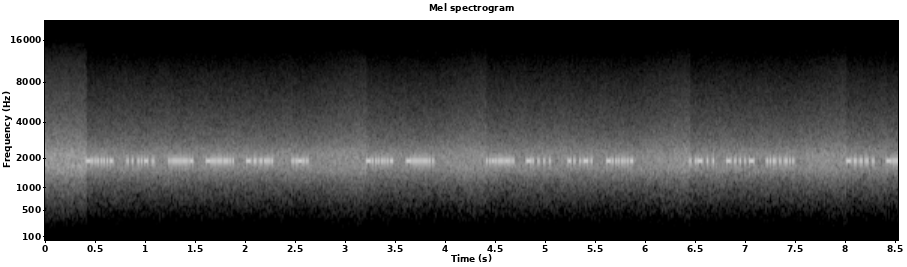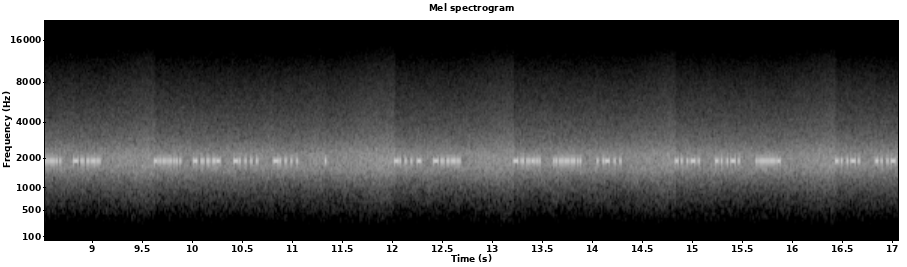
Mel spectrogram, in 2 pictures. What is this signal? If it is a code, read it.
Hellschreiber (Feld-Hell, 122.5 baud), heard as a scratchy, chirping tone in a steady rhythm, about 1900 Hz, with radio static and a narrow filter. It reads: DJ9ERI DE ZL4D TNX FER CALL. UR RST 449 …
